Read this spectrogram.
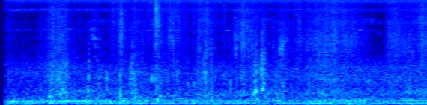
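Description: Leaves rustle as a man brushes through plants.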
